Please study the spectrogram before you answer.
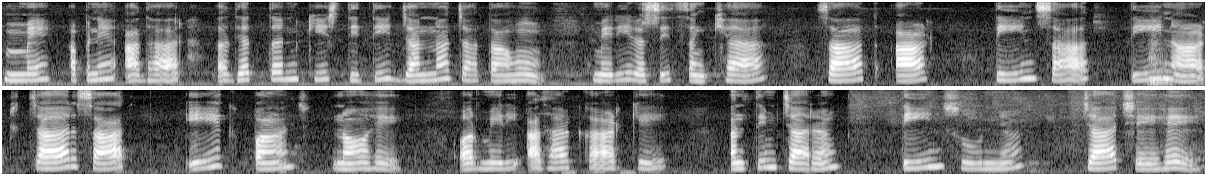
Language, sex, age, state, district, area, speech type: Hindi, female, 45-60, Madhya Pradesh, Seoni, rural, read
